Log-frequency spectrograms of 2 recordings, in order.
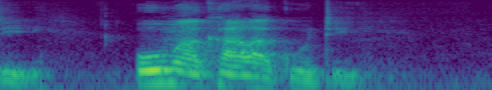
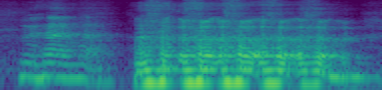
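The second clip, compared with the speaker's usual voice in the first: a short burst of real laughter; 7 semitones higher, 4 dB louder than usual. Real, not acted. Teacher laughing at his own example answer, real laugh. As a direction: laugh out at your own joke.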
